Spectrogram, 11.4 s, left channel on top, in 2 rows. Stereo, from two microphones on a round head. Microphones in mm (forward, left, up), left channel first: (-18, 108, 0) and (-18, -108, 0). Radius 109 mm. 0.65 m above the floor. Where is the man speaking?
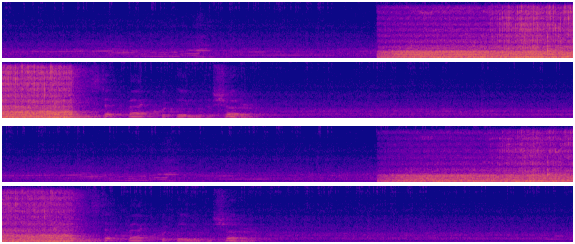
10° left (ahead or behind), 0.7 m.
